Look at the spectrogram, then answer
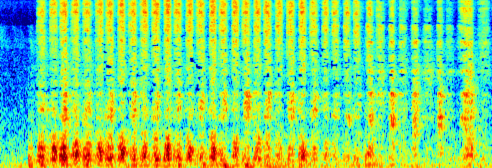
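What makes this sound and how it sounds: The tip of a wooden colored pencil rubs quickly back and forth across a flat paper coloring book page resting on a table, shading it while a hand with long nails holds the page. A steady run of soft, raspy scratching strokes follows, each a brief bright scrape with a papery midrange body.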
